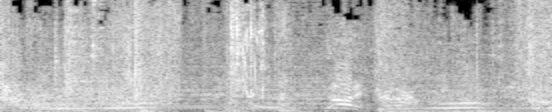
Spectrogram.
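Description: Film soundtrack: a supercar engine revving up twice, its pitch climbing each time, with tyre squeal in between, all over the film's music score.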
